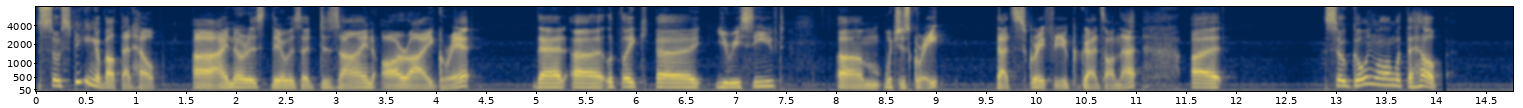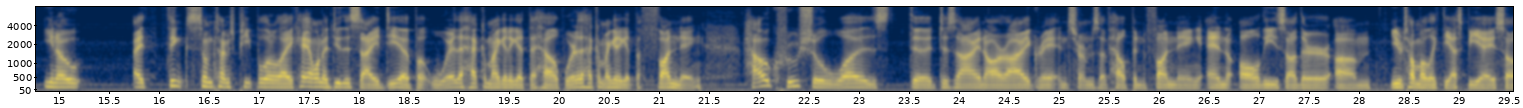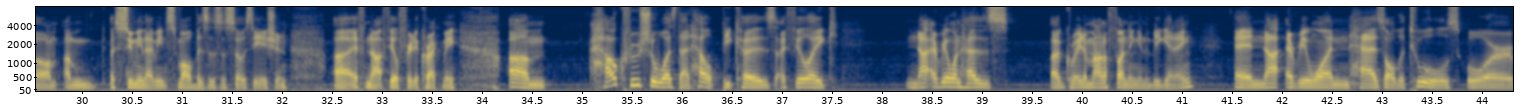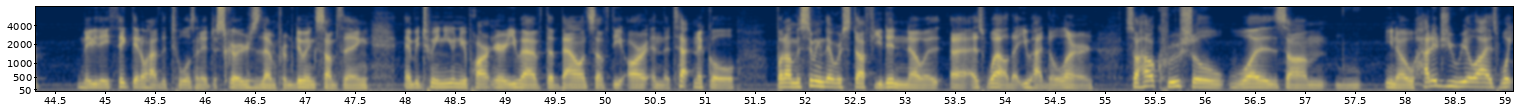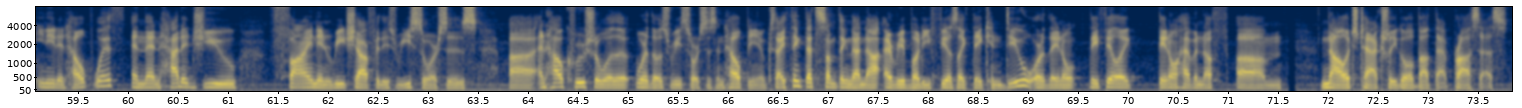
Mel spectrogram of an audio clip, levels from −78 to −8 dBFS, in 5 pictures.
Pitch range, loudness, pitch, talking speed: 120-145 Hz, -19 LUFS, 130 Hz, 215 wpm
